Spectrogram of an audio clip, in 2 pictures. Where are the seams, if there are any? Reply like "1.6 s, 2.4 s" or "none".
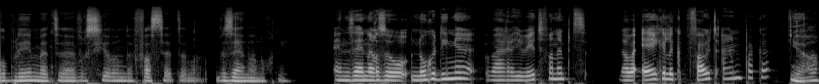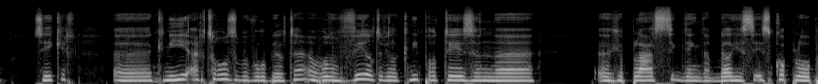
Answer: none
